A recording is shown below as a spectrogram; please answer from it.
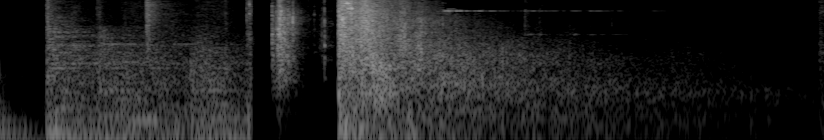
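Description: Background music stops about a second in; after a short silence a single loud gunshot sounds and its echoing tail fades away slowly over the next two seconds.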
